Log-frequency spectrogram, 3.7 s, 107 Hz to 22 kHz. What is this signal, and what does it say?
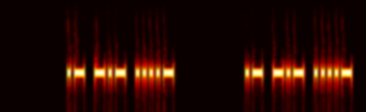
Morse code, heard as a keyed tone, about 34 wpm, 700 Hz. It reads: AK4 AK4
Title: USA Call Sign Prefixes - Repeated 2x - 35wpm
